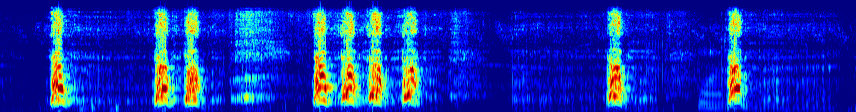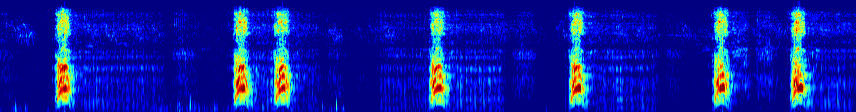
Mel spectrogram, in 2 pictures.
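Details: Wild dog filmed in Pidima, Messinia, Greece, barking steadily: clustered double and triple barks early on, then single loud barks spaced roughly every one to two seconds, with a low hum underneath.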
